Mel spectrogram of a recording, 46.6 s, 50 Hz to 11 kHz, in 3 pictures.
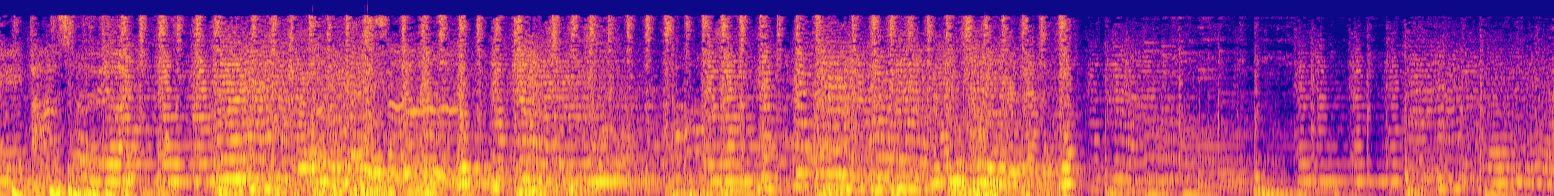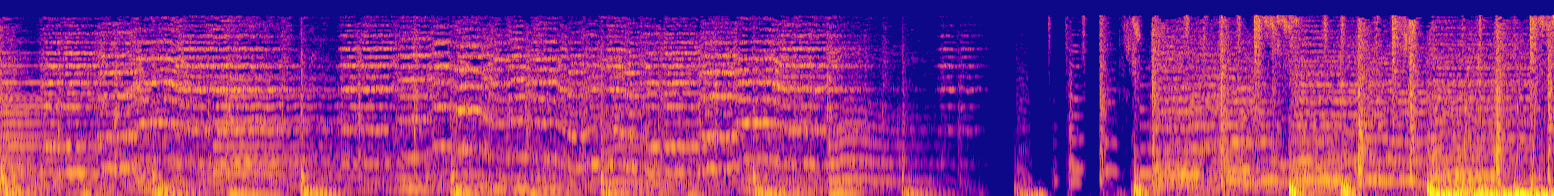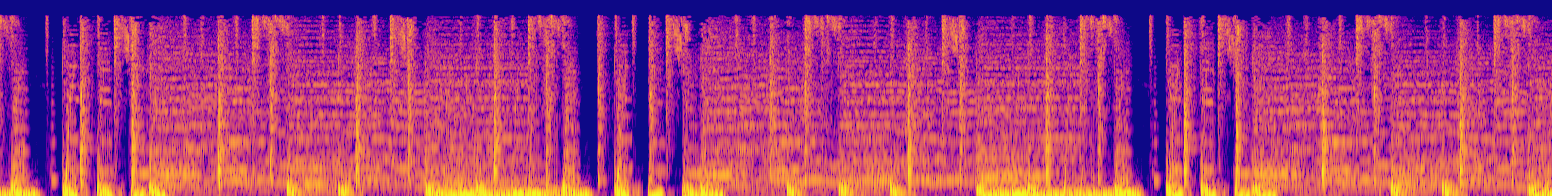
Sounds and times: Music: 0.0 - 46.6.

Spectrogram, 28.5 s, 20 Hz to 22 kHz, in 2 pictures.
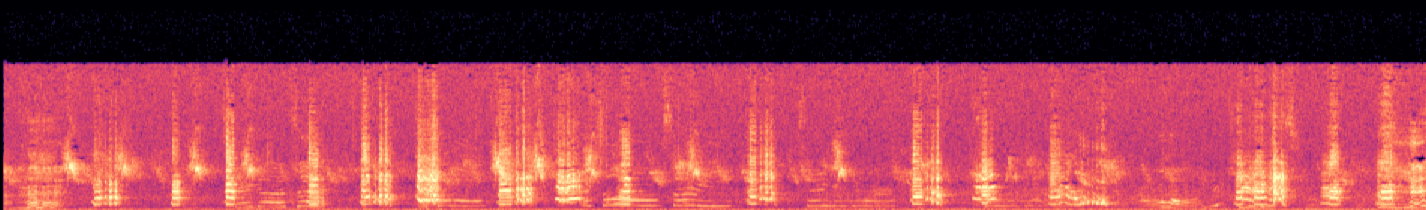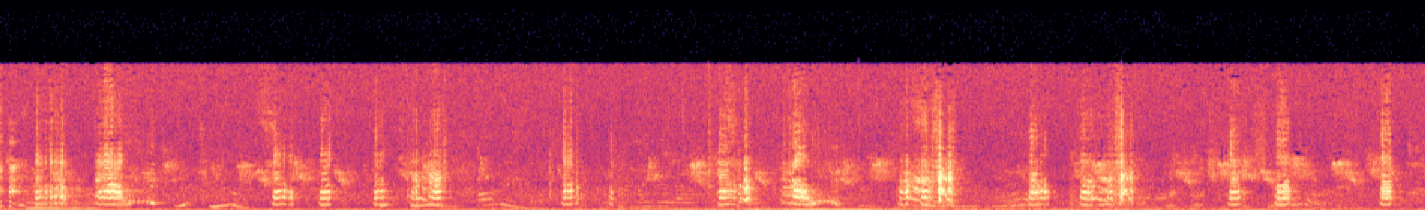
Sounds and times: Gobble: 0.9 - 2.4, 3.1 - 4.4, 5.0 - 6.4, 7.4 - 7.8, 9.1 - 11.2, 12.3 - 14.0, 14.6 - 15.9, 17.0 - 18.8, 19.8 - 20.2, 21.4 - 23.9, 24.5 - 25.7, 26.5 - 27.3, 28.0 - 28.3.

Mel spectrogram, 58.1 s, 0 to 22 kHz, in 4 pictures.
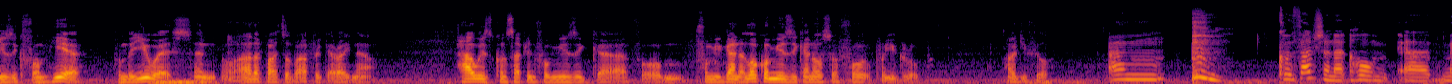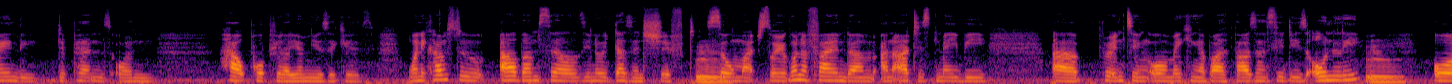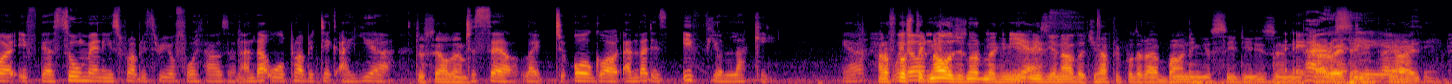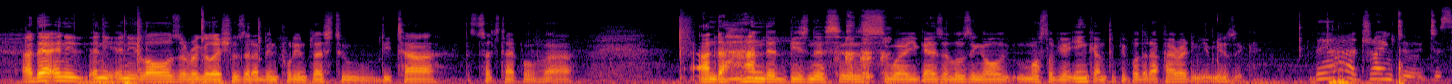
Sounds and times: Speech: 18.7 - 24.3, 25.1 - 36.7, 37.5 - 47.8, 50.5 - 56.0, 56.7 - 58.0.

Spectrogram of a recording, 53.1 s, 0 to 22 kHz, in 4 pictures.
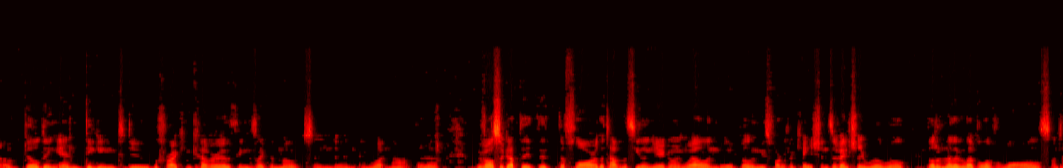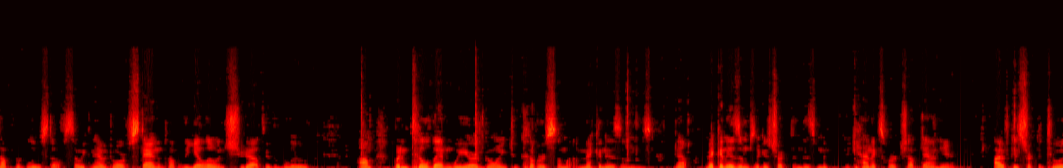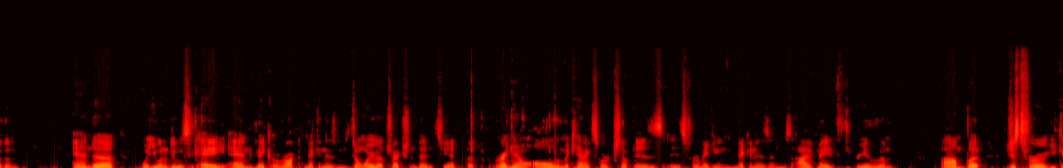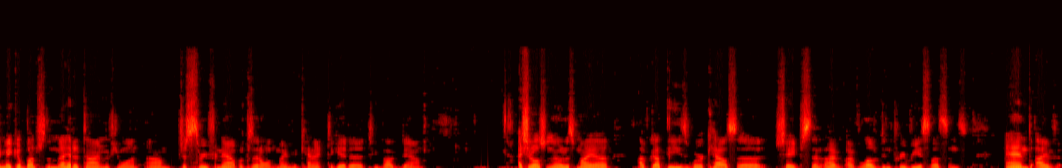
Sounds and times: Speech: 0.0 - 26.8, 27.5 - 37.8, 38.4 - 45.4, 46.2 - 53.1.

